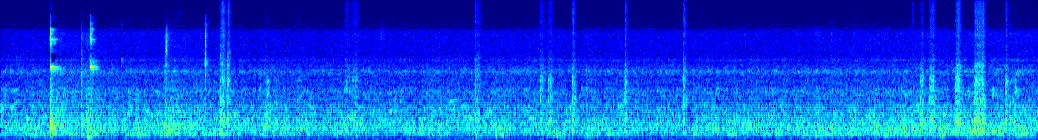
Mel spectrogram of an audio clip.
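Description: Hands lightly clap and brush together close by, in a few soft taps.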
